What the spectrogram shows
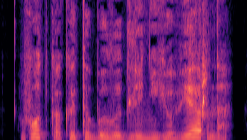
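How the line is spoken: Whisper. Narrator (Russian): прошептала Дебора

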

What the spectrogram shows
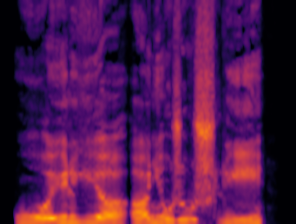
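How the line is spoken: Regretful drawl. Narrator (Russian): с сожалением протянула Машенька

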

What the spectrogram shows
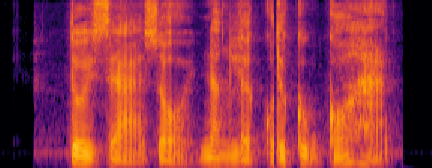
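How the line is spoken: Sighing. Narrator (Vietnamese): Thầy liền thở dài rồi đáp

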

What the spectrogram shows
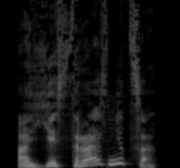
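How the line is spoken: Exclamation. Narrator (Russian): воскликнула

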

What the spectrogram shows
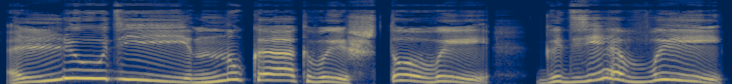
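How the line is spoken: Singsong greeting. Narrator (Russian): Нараспев, произнес он

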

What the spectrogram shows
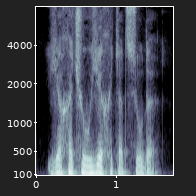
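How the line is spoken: Whisper. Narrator (Russian): прошептала Эрита

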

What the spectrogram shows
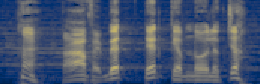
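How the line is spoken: Cold, dismissive smile. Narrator (Vietnamese): Thiếu niên Thanh Y cười nhạt đáp

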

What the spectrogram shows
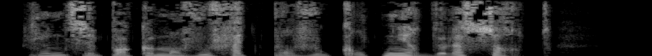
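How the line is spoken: Aunt grumbling. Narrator (French): grommela la tante Roseline

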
